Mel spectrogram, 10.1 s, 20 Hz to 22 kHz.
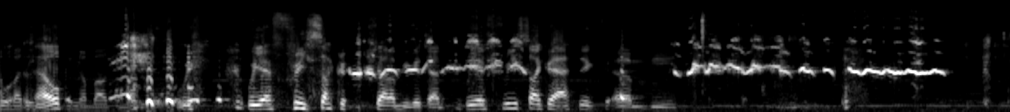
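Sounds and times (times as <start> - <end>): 
speech: 0.0 - 6.9
laughter: 1.1 - 5.5, 6.2 - 10.0
high wavering whistling: 3.3 - 5.5, 6.7 - 9.5.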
